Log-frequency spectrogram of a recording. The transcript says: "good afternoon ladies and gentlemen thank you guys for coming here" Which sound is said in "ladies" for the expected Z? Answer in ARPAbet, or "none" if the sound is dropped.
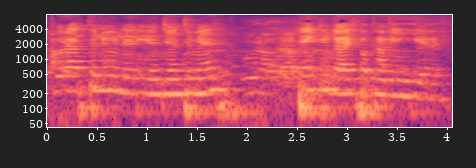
none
